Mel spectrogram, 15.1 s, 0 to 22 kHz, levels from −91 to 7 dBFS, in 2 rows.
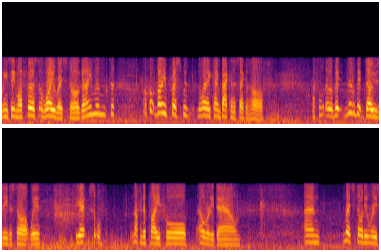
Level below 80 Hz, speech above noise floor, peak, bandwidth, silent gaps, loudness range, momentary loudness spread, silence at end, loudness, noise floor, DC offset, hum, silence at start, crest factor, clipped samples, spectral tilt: -36 dBFS; 25 dB; 0 dBFS; 4 kHz; none; 5 LU; 18 LU; 0 s; -12 LUFS; -36 dBFS; under 0.1%; none; 0 s; 12 dB; 0.4%; -11 dB/octave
